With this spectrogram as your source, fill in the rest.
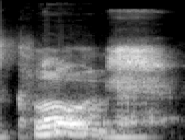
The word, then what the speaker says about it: clothes: Even though even Westerners and natives, it's clothes. If you say it slowly, the proper pronunciation is clothes. And then clothes.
